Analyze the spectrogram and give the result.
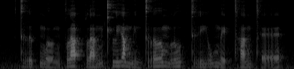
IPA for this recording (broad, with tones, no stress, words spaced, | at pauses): trɯ˦˥k̚mɤː˨˩ŋ kla˥˩ʔpla˦˥n kʰli˥˩a̯mi˨˩ntrɤː˥˩m lu˥˩ʔ triː˦˥w me˨˩ʔtʰa˦˥ntʰɛː˩˦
